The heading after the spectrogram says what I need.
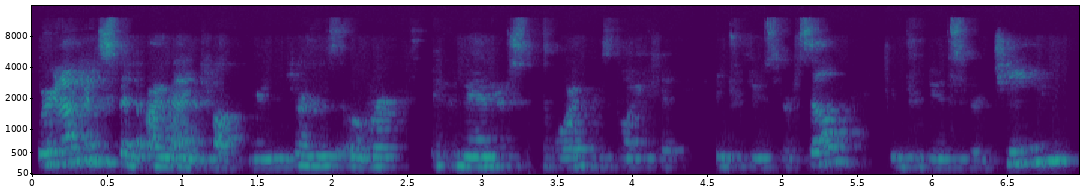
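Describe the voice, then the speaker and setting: A woman's voice: mid-range voice, animated, a little fast, a little mellow, reverberant, far from the mic, a little hiss or hum, poor audio. A woman from a community association welcoming the audience and introducing the speaker at a meeting. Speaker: meeting organizer.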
